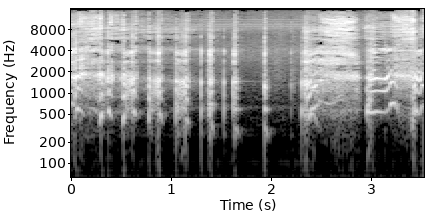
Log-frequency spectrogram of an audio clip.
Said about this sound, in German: Was hat Mama denn? Warum weint sie denn so?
